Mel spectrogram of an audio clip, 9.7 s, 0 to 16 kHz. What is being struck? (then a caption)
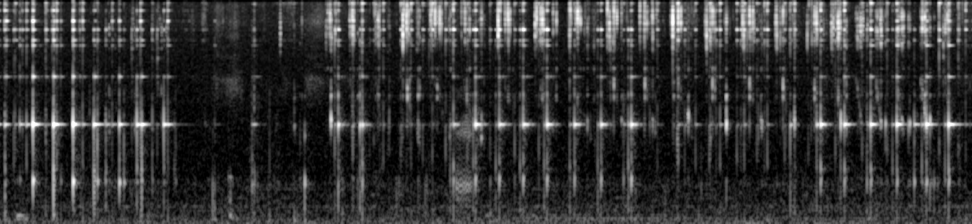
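Glass object tapped with long artificial fingernails. Long fake witch fingernails tap on a glass object, making a rapid series of bright clinks with a clear ringing tone near 2 kHz. The taps come in fast bursts, pause briefly around the two-to-three-second mark, then resume just as quickly until the end.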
